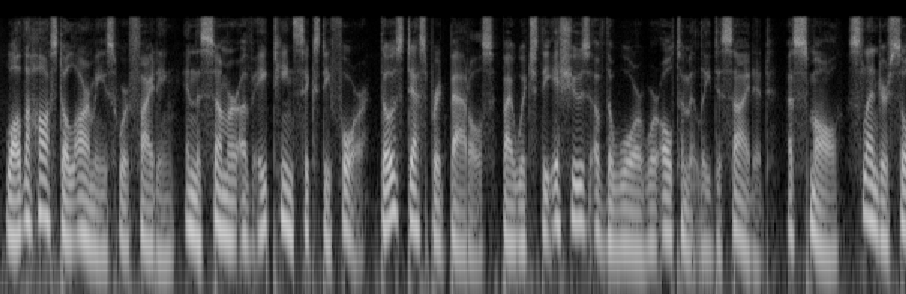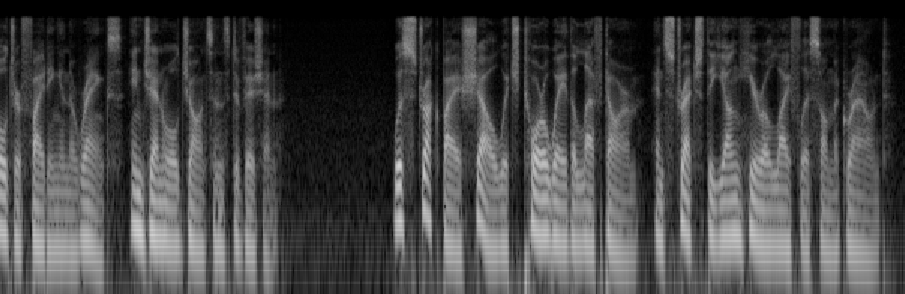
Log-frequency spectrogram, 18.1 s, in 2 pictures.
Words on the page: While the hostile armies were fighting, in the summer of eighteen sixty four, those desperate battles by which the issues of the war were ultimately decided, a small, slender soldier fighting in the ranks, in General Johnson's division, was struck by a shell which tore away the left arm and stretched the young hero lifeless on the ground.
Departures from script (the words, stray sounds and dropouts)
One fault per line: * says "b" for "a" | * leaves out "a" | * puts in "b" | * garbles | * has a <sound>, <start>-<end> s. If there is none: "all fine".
all fine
